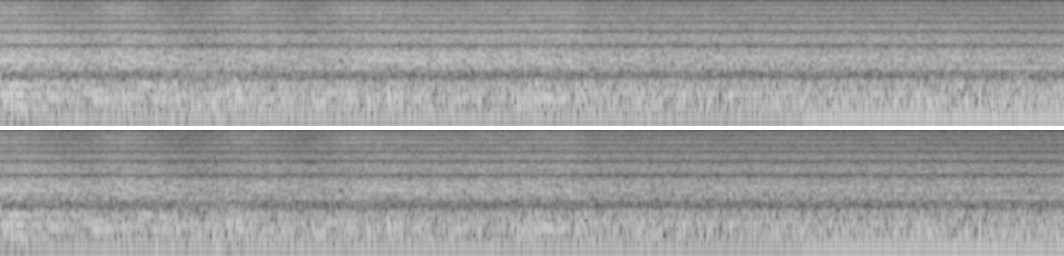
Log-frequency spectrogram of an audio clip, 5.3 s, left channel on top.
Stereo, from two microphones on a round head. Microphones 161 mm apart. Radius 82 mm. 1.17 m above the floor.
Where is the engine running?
10° left (ahead or behind).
